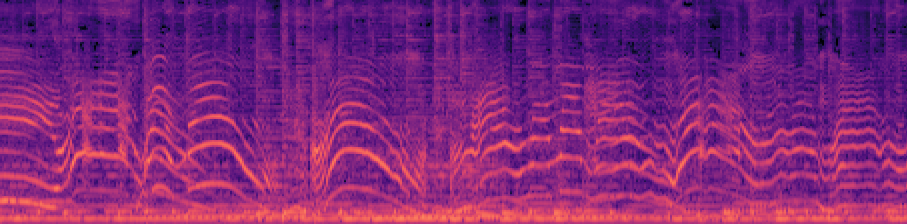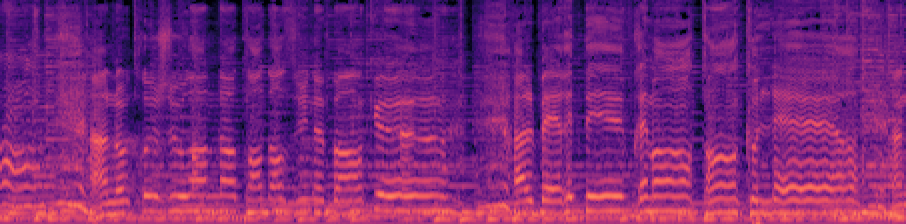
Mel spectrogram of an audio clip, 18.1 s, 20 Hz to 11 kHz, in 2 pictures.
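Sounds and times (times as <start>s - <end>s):
cat meowing: 0.6s - 9.4s
speech: 10.1s - 18.1s.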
